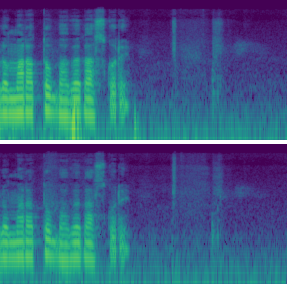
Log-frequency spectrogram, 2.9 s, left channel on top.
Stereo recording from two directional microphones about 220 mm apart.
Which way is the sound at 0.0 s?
15° left (ahead or behind).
